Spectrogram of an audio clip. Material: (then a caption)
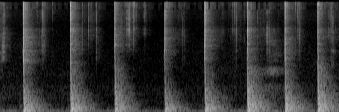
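Aluminum. A hammer strikes a piece of aluminum metal eight times in a steady rhythm. Each blow is a sharp, dull, non-ringing knock that fades quickly. The aluminum flattens into a sheet instead of breaking, showing it is malleable.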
